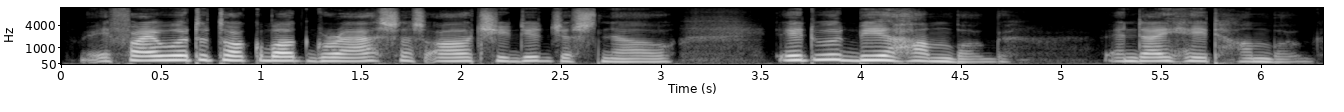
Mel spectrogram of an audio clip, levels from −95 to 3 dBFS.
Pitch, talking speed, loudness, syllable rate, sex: 215 Hz, 200 wpm, -18 LUFS, 5.0 syllables/s, female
